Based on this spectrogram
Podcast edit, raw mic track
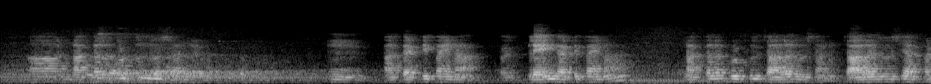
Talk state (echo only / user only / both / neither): both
